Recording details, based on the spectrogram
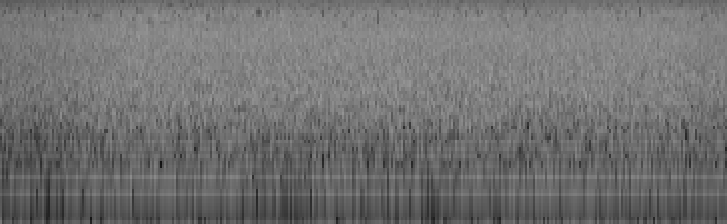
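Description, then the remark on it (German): The Tamul waterfall rushes in a steady, dense roar that fills the whole stretch at an even, moderately loud level, with no voices or other sounds on top. “Und spüre nochmal mit jeder Faser deines Körpers die Kraft des Wasserfalls.”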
